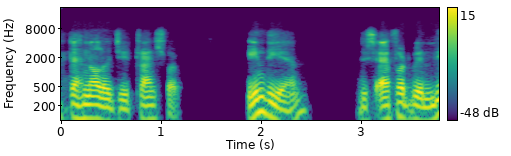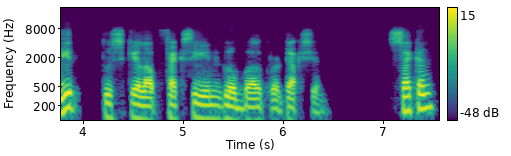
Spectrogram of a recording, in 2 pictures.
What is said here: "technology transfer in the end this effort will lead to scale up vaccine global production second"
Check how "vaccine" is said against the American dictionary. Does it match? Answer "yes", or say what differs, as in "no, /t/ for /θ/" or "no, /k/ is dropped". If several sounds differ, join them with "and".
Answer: no, /f/ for /v/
